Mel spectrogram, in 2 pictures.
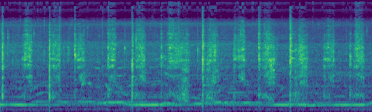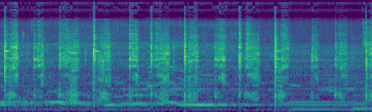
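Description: Chicken neck frying in a pan with garlic, stirred repeatedly: a steady sizzle runs throughout, broken by frequent scraping and clinking strokes of a utensil against the pan, close and fairly loud, with no talking.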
